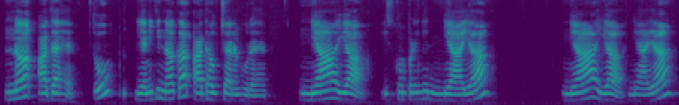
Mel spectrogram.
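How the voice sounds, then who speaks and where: A woman teaching a spelling lesson, breaking words into syllables and repeating each one slowly. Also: mid-range voice, darkish tone. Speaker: Hindi teacher.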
